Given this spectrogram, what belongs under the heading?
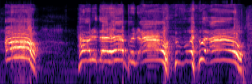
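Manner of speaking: loud high yelps of pain; pained shouting. Pretend. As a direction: cry out as if hurt. Character wounded, shouting pain.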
